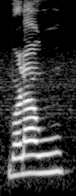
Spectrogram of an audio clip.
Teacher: जीभ की स्थिति पश्च है, उच्चारण स्थान ओष्ठ है, मात्रा दीर्घ है और मुख विवर समृद्ध है।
